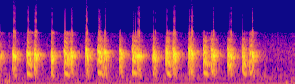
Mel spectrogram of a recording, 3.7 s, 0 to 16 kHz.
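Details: Chukar partridge, 2021, in a quick, loud series of raspy chuck notes, some paired, about four each second, ending suddenly and leaving quiet background.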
